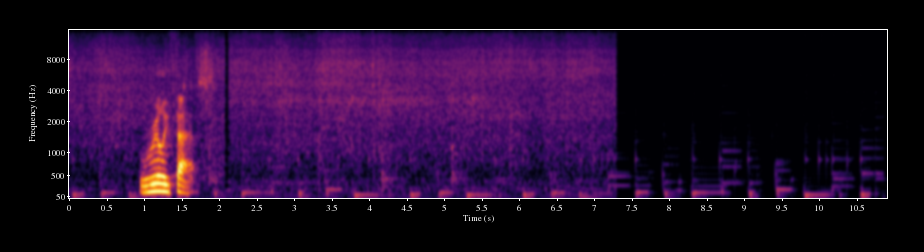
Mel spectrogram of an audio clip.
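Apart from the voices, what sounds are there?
flank steak sizzling on the grill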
